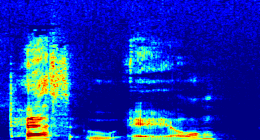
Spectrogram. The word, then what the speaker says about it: Pethuel: Verse 1 tells us that Yoel was the son of Pethuel. I was thinking Pethuel. That's the Gentile pronunciation. But it's Pethuel, which in Hebrew means vision of God.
